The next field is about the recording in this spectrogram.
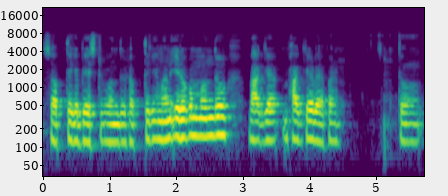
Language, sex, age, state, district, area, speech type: Bengali, male, 30-45, West Bengal, South 24 Parganas, rural, spontaneous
